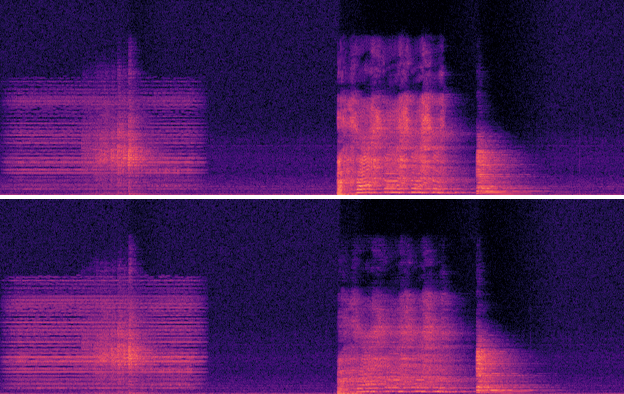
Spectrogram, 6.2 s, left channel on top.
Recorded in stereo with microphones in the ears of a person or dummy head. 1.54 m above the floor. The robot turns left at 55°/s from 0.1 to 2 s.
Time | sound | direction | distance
0.8 | scissors | 10° right (ahead or behind) | 0.8 m
3.4 | laughter | 55° left (ahead or behind) | 0.6 m
4.8 | a violin | 5° right (ahead or behind) | 1.2 m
